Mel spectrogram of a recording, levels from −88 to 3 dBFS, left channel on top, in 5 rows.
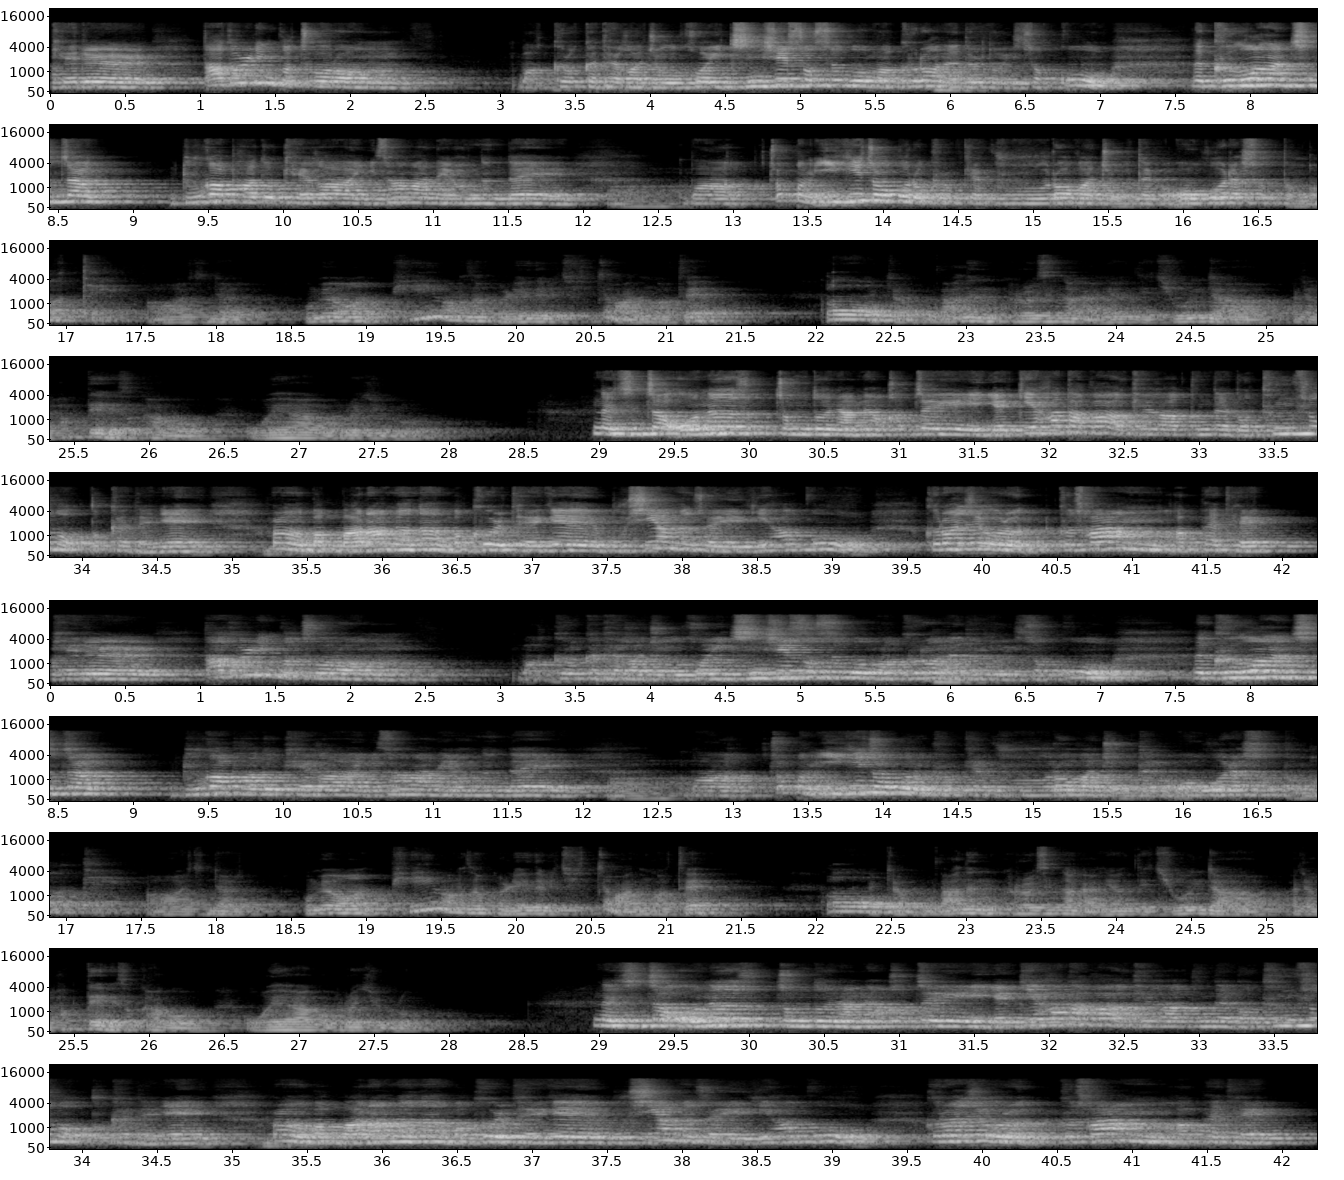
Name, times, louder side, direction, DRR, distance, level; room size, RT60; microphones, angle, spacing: voice 1, 0.0-2.4 3.1-8.8 9.3-12.2 12.7-17.3 22.1-22.5 29.0-41.8, left 1 dB, 85° left, 2 dB, 0.5 m, -22 dB
voice 2, 5.9-6.2 7.8-8.0 12.2-12.8 17.5-18.2 18.6-21.4 22.5-27.9 35.2-35.4, right 1 dB, 40° right, 1 dB, 0.5 m, -32 dB
3.9 x 2.0 x 3.2 m, 1.3 s
head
